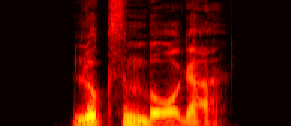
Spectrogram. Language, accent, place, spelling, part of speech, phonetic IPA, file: German, Germany, Berlin, Luxemburger, noun, [ˈlʊksm̩ˌbʊʁɡɐ], De-Luxemburger.ogg
- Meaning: Luxembourger (person from Luxembourg)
